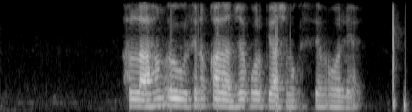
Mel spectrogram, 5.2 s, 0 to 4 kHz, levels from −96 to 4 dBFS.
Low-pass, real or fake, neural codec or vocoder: 3.6 kHz; real; none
